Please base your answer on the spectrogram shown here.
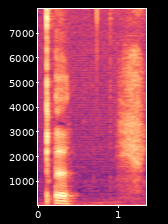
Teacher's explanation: При произношении осетинского П органы речи принимают такое же исходное положение, что и при произношении русского П, то есть смыкаются губы, но при этом губы прижимаются друг к другу сильнее, образуя более энергичный затвор. Одновременно предельно усиливается давление находящегося в полости рта воздуха на затвор.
